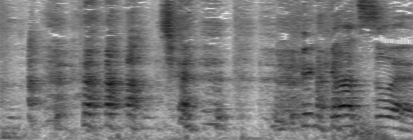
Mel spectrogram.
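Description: A teenage boy laughs close by.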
